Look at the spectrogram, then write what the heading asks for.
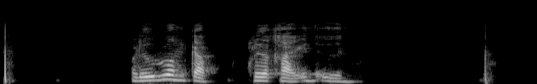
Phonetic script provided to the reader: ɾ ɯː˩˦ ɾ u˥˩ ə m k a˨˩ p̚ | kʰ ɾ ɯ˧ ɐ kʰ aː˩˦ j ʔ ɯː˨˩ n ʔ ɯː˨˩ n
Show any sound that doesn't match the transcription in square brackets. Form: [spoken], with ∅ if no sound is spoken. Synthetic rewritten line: ɾ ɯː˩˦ ɾ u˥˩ ə m k a˨˩ p̚ | kʰ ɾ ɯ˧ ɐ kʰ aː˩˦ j ʔ ɯː˨˩ n ʔ ɯː˨˩ n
